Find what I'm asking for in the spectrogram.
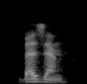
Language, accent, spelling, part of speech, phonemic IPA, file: French, France, basin, noun, /ba.zɛ̃/, LL-Q150 (fra)-basin.wav
- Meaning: bombasine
